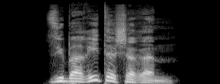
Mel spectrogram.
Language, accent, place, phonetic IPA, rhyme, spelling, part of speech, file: German, Germany, Berlin, [zybaˈʁiːtɪʃəʁəm], -iːtɪʃəʁəm, sybaritischerem, adjective, De-sybaritischerem.ogg
- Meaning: strong dative masculine/neuter singular comparative degree of sybaritisch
